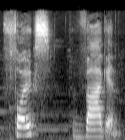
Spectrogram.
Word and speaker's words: Volkswagen: f and v instead folks wagon this literally means people's car or oops because it's supposed to be like in v instead of four w so far yeah car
